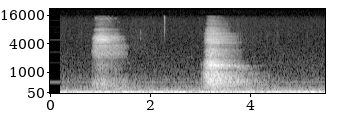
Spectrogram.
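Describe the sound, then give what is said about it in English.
A person takes a slow, deep breath during a relaxation exercise: a soft, airy inhale, a pause, then a longer, fuller breathy exhale. It is faint, with no voices over a low background hiss. “Let's take 3 deep breaths.”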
